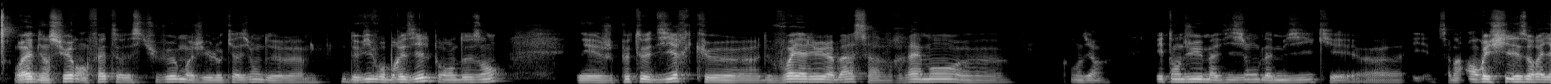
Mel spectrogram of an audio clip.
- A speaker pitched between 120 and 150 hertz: No, low, 110 Hz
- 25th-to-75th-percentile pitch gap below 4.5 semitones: Yes, average, 3.5 semitones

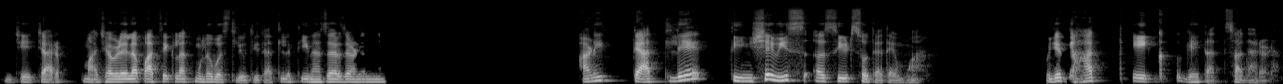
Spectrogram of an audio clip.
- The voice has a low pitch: Yes, low, 130 Hz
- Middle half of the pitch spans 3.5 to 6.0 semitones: Yes, average, 3.8 semitones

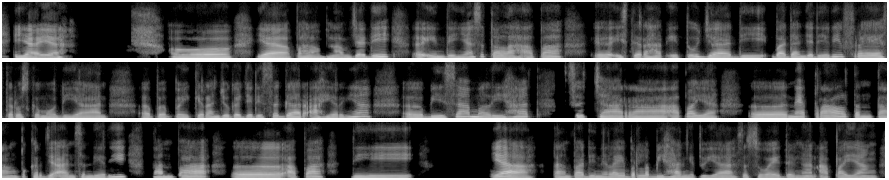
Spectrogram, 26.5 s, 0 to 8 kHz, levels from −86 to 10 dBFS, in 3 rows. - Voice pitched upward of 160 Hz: Yes, medium, 185 Hz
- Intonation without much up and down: Yes, narrow, 1.8 semitones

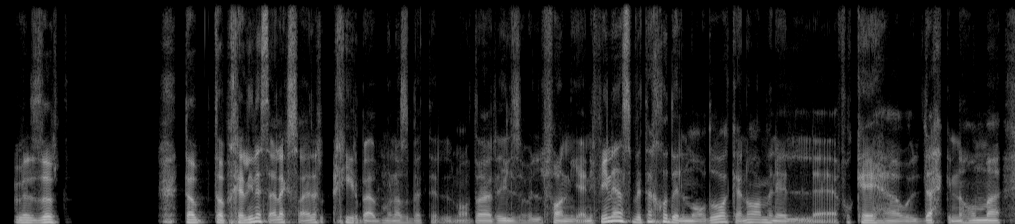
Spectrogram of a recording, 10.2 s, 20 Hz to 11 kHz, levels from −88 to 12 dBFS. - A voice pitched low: Yes, low, 110 Hz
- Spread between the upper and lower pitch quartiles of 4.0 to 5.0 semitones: Yes, average, 4.6 semitones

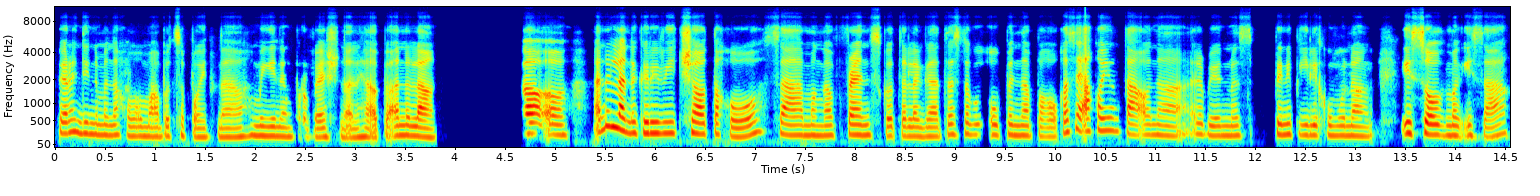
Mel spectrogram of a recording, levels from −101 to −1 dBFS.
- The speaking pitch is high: Yes, high, 195 Hz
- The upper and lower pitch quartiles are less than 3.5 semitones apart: Yes, average, 3.1 semitones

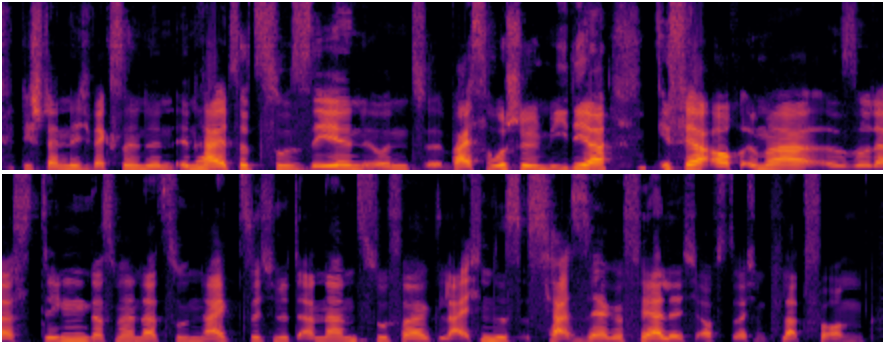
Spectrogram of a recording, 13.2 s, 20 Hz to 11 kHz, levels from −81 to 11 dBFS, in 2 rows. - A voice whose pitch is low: No, medium, 185 Hz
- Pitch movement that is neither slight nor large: No, narrow, 1.8 semitones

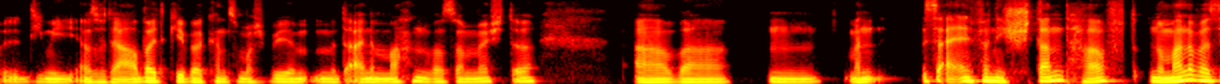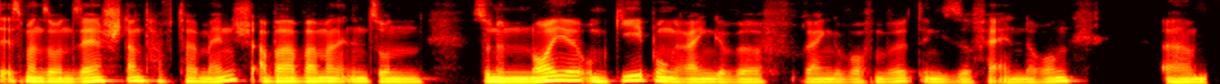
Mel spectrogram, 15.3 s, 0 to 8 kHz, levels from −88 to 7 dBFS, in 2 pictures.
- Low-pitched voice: Yes, low, 105 Hz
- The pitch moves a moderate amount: Yes, average, 3.0 semitones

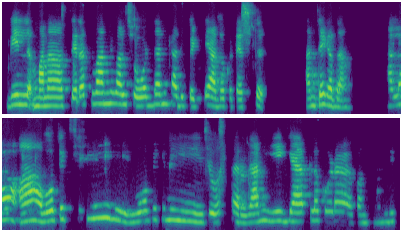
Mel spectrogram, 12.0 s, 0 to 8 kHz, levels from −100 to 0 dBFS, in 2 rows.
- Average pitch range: Yes, average, 3.4 semitones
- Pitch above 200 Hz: Yes, high, 245 Hz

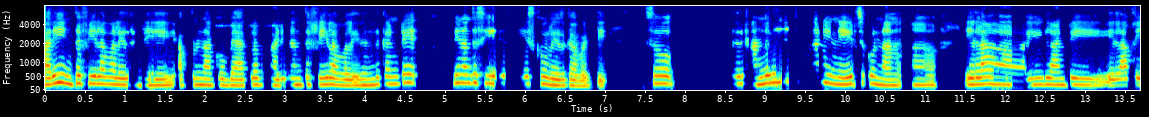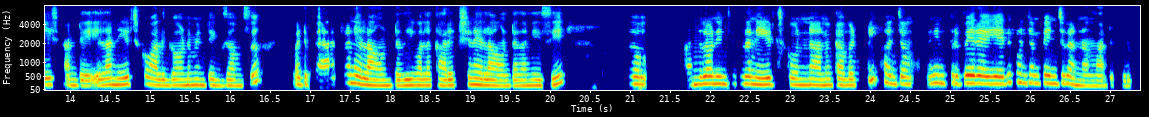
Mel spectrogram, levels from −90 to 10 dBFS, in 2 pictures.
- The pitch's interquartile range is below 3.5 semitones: No, average, 3.8 semitones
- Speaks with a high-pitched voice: Yes, high, 225 Hz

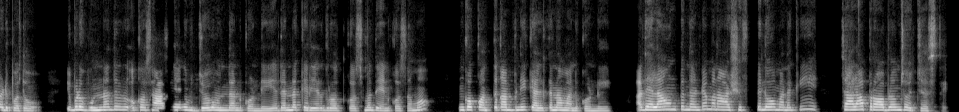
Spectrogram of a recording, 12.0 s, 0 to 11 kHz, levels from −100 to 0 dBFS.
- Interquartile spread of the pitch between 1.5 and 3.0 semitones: No, average, 3.6 semitones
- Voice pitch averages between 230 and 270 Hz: Yes, high, 235 Hz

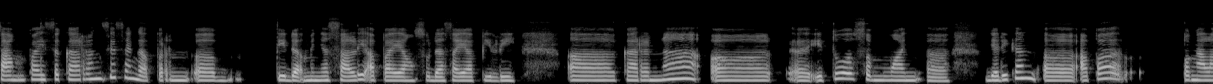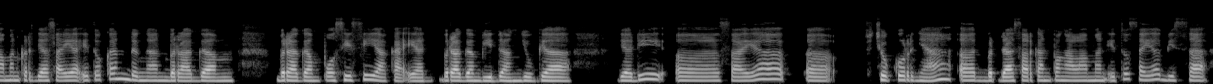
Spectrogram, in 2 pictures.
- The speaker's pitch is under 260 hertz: Yes, medium, 185 Hz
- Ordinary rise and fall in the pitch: No, narrow, 2.1 semitones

